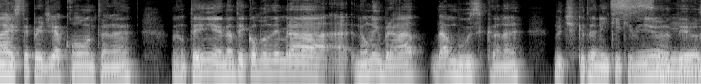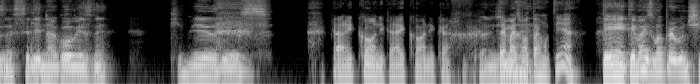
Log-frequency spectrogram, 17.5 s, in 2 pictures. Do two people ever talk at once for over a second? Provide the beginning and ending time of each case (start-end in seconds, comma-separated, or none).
7.6-9.5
